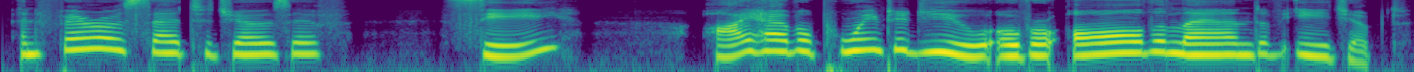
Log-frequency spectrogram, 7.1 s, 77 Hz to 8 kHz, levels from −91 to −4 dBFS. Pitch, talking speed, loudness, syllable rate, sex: 260 Hz, 135 wpm, -15 LUFS, 3.9 syllables/s, female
